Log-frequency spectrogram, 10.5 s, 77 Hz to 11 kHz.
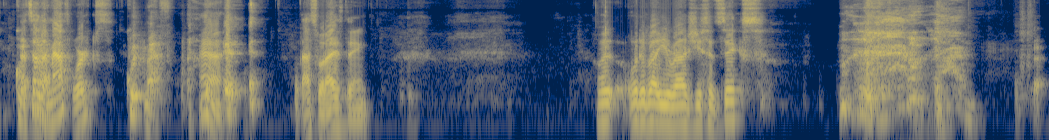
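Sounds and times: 
speech: 0:00.2 - 0:03.8, 0:06.0 - 0:07.7, 0:08.4 - 0:09.2
man coughing with rough hacking: 0:01.3 - 0:02.6, 0:08.4 - 0:10.4.

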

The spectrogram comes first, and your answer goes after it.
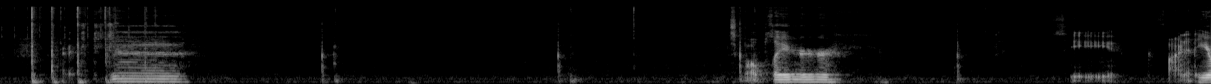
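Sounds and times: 
computer keyboard typing a search: 0:00.1 - 0:01.8, 0:03.2 - 0:03.4, 0:05.6 - 0:05.8
speech: 0:01.1 - 0:02.0, 0:07.4 - 0:08.5, 0:10.7 - 0:11.2, 0:11.8 - 0:12.1.

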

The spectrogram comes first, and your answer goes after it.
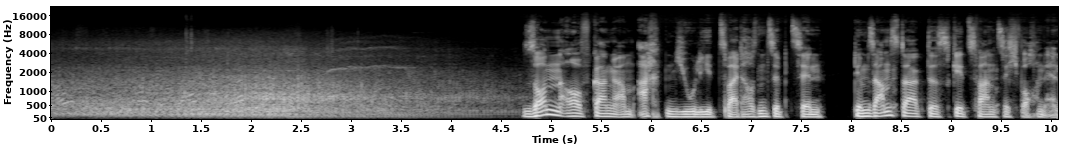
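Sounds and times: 
helicopter circling overhead with a steady broad rumble: 0:00.0 - 0:04.7
speech: 0:04.7 - 0:10.0.

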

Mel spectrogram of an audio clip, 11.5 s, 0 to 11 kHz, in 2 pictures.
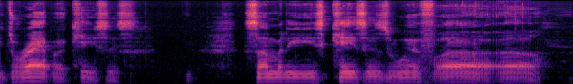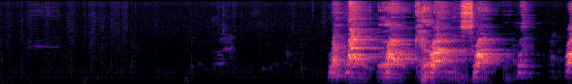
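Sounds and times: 
speech: 0:00.0 - 0:01.4, 0:02.2 - 0:05.5, 0:09.0 - 0:11.4
dogs barking: 0:09.0 - 0:11.4.

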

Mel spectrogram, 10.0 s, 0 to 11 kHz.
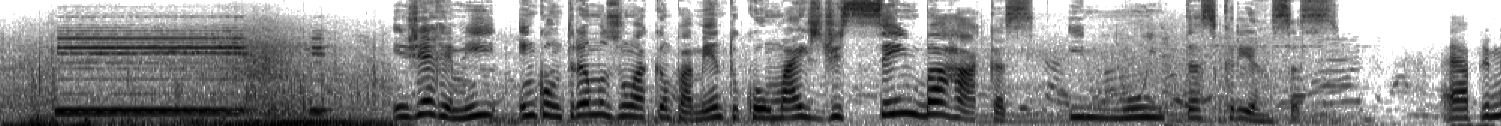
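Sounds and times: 
vehicle engine rumbling: 0:00.0 - 0:09.2
car horn honking: 0:00.3 - 0:02.3
speech: 0:02.6 - 0:09.0, 0:09.6 - 0:09.9.

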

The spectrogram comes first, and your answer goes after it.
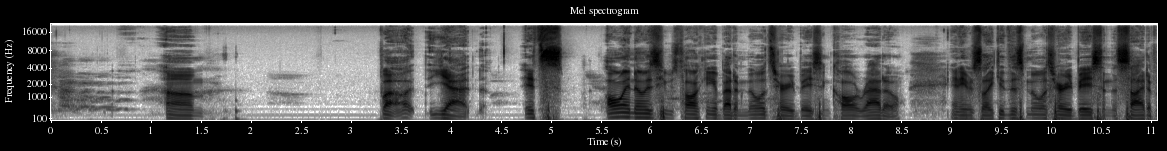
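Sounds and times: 
dog barking: 0:00.0 - 0:00.8
speech: 0:01.2 - 0:01.6, 0:03.3 - 0:11.0.

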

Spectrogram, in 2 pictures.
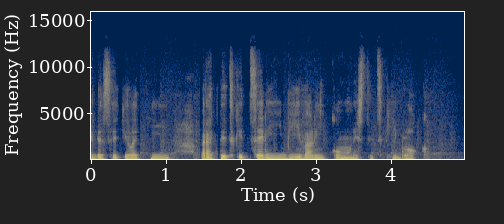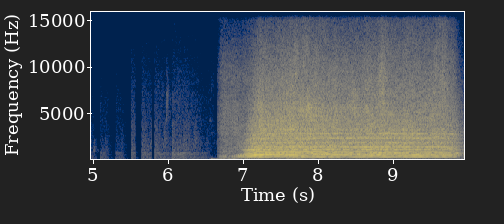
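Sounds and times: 
speech: 0:00.0 - 0:04.6
loud sustained train whistle: 0:06.7 - 0:09.9.

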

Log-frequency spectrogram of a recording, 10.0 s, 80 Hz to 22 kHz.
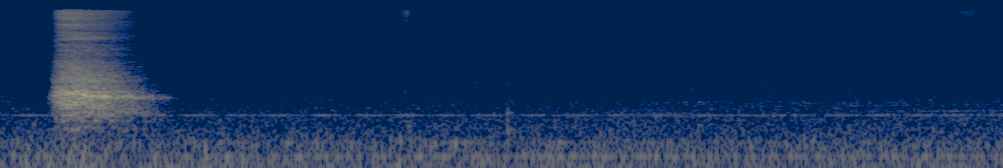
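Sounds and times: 
forceful breathy exhale from Kapalabhati yoga breathing: 0:00.5 - 0:01.7.

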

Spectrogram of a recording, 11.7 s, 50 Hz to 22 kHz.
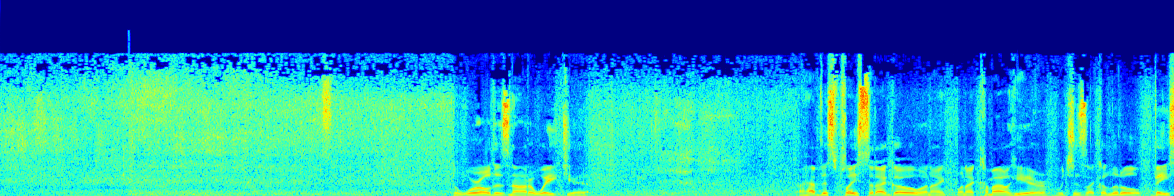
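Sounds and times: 
sea waves washing: 0:00.0 - 0:11.7
speech: 0:04.5 - 0:06.1, 0:08.0 - 0:11.7.

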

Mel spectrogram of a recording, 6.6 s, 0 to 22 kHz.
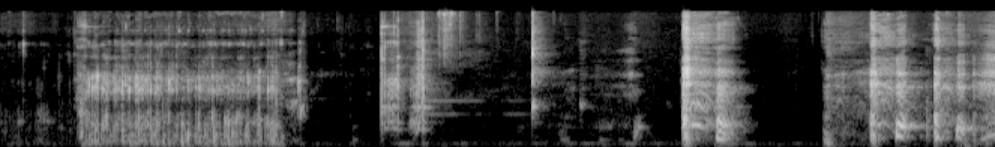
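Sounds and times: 
person coughing in small raspy coughs and sharp hacks: 0:04.6 - 0:06.6.

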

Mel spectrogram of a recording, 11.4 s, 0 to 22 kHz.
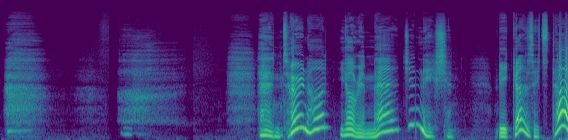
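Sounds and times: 
slow deep human breathing: 0:00.0 - 0:05.2, 0:09.4 - 0:09.9
speech: 0:05.2 - 0:09.1, 0:09.9 - 0:11.3.

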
